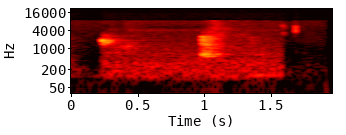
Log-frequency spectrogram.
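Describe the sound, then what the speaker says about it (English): Dogs bark outdoors, two sharp yaps a moment apart, followed by a brief higher yip, heard faintly and at a distance. "Sorry, there's dogs out here."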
